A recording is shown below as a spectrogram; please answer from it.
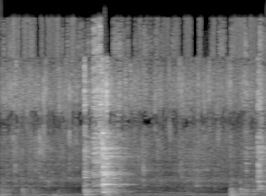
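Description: Grated coconut frying in a generous amount of ghee in a pan, giving a soft steady sizzle with stirring scrapes, a louder clatter of stirring in the middle and more stirring near the end; no one speaks.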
